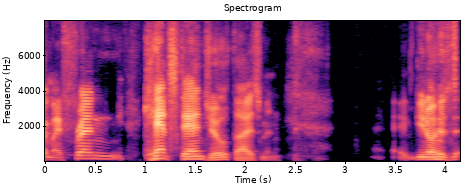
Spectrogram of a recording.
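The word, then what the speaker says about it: Theismann: friend can't stand Joe thyman you know his his actual name is thian but he he wanted to sound like Heisman who was in college he changed it to thyman to rhyme with Heisman why would he hang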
